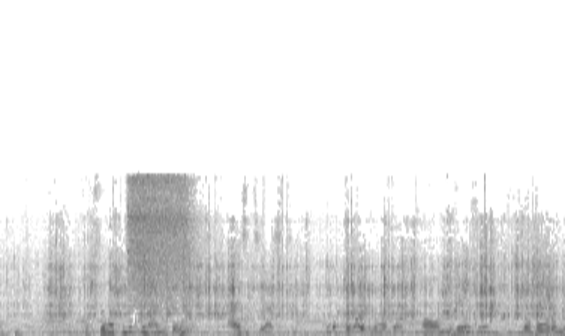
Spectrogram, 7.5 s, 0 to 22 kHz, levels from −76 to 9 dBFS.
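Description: Throughout the recording, the sound is watery and swirly, with dull treble and metallic chirps. This is likely heavy MP3 compression, fitting a bitrate near 40 kbps.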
